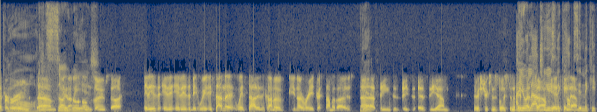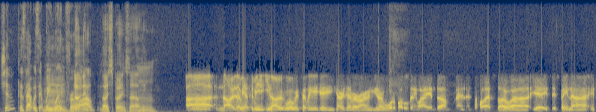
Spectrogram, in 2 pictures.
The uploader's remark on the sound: Called through.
